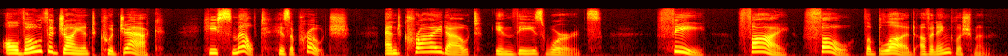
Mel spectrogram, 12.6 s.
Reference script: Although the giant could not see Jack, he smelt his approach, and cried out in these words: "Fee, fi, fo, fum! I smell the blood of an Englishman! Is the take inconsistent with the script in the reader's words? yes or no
yes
